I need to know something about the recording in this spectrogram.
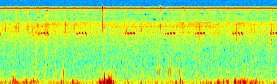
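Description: A cricket chirping in short high pulses about twice a second, with dull low rustles and thumps close to the microphone over it, the loudest about one and a half seconds in.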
